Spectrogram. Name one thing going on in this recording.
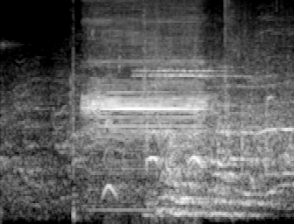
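A loud buzzer sounds in a large echoing hall.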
